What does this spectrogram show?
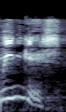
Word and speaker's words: Menzies: In fact, you should pronounce it John Mingus. Apparently, it's to do with a defunct Scottish letter Zog.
